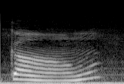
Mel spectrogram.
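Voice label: "geng" third tone, chinese, voice pinyin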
